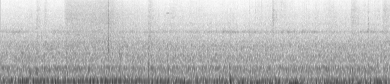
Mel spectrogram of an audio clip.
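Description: Cardboard boxes rustle and knock as a worker handles them.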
